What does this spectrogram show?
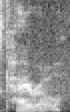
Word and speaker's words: Ciro: be pronounced but according to that book the pronunciation of his first name is cairo so anyway these are digitally drawn so they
